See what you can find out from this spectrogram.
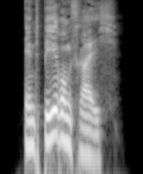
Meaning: deprived
- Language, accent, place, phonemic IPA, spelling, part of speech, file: German, Germany, Berlin, /ɛntˈbeːʀʊŋsˌʀaɪç/, entbehrungsreich, adjective, De-entbehrungsreich.ogg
